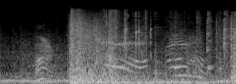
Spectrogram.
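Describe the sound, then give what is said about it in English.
Gunfire in a film shootout as characters trade shots while fleeing a house. A sudden loud blast cuts in after a short stretch of voices, then dense noise follows with voices continuing over it. “Sam shoots Naples. Run! Run! Run! Run! Sam trades shots with Naples' accomplice as he, Karen, and Tammy flee out of the house.”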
